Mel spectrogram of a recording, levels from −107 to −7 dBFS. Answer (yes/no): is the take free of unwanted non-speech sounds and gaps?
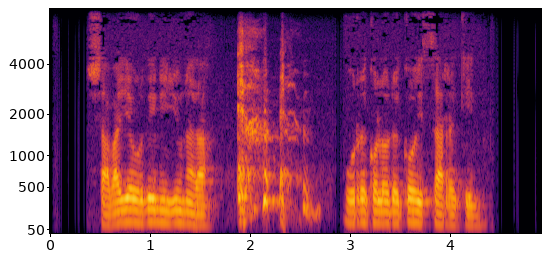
no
